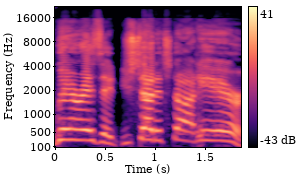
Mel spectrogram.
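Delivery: put-on very high, drawn-out, dragged-out hollering. Retelling how a daughter acts when she can't find something: imitating daughter yelling. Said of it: "She'll then start yelling".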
